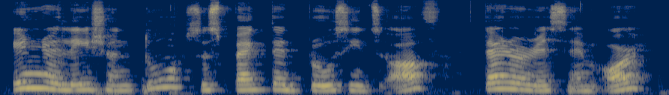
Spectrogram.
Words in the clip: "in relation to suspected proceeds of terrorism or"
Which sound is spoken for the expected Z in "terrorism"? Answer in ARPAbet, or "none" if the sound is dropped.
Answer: S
